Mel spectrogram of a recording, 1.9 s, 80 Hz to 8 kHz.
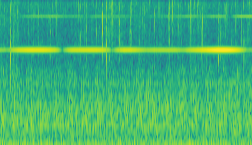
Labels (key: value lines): label: anthrophony, boat engine
recorder: SoundTrap 500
